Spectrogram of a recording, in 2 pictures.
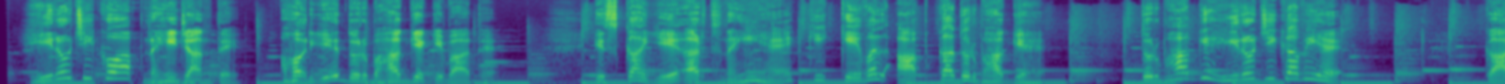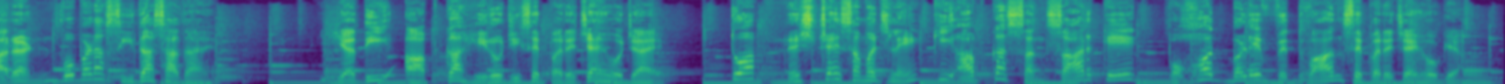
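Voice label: Hindi, male, narration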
